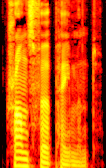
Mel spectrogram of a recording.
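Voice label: "transfer payment", British English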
